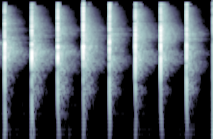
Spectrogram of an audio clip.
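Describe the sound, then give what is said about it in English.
One person claps their hands nine times in a quick, even rhythm, each clap a sharp, bright smack that decays fast, with no voices. “I gave myself a clap. I gave myself a clap because if you don't clap for yourself, ain't nobody gonna do it for you.”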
